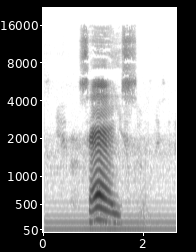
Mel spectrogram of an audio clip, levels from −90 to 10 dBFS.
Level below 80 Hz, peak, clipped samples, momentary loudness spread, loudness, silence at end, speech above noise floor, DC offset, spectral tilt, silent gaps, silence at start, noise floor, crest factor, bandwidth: -44 dBFS; -4 dBFS; under 0.1%; 21 LU; -18 LUFS; 0.8 s; 26 dB; under 0.1%; -3 dB/octave; none; 0.75 s; -45 dBFS; 18 dB; 16 kHz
